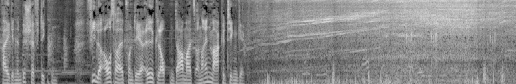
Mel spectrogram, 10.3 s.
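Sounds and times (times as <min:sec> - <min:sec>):
speech: 0:00.0 - 0:05.3
yellow DHL delivery drone rotors whirring over the Rhine in Bonn: 0:04.8 - 0:10.3.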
